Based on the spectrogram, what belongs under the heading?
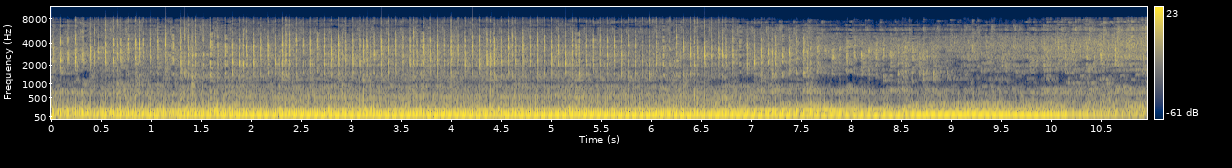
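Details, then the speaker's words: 1973 Triumph Spitfire MkIV 1500 idling, heard at the exhaust: rough, deep, uneven chuffing, tractor-like. Owner reports a blown head gasket with white exhaust smoke and grey mayonnaise in the filler cap; the head is to be removed. "So anyway, as you can hear, it sounds like a Russian tractor. Actually sounds like a yak aircraft out the back."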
